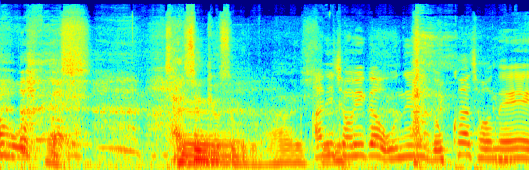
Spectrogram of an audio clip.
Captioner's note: laughing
